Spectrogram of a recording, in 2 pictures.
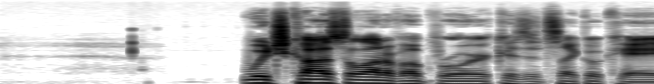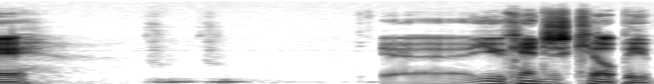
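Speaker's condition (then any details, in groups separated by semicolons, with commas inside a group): No condition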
